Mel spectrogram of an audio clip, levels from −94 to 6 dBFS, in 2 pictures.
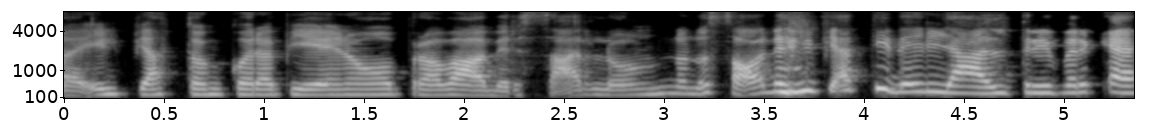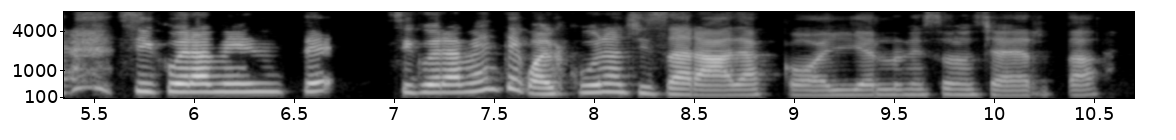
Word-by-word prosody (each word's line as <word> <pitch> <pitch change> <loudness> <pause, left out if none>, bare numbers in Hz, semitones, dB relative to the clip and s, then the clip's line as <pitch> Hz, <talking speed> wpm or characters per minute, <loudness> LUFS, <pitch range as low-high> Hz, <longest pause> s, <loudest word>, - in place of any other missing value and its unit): il 195 +2 -5
piatto 190 -1 -4
ancora 185 -1 -2
pieno, 180 0 -2
prova 175 -1 +1
a 165 - +2
versarlo, 170 +2 -6
non 215 +1 -8
lo 205 - -5
so, 255 - +1
nei 275 +4 +5
piatti 385 +5 0
degli 275 0 0
altri 235 +1 +2
perché, 245 0 +4 0.2
sicuramente 280 +1 +3 0.3
sicuramente 260 +8 +1
qualcuno 250 +4 +1
ci 240 -3 -8
sarà 185 -5 +3
ad 165 +1 0
accoglierlo, 175 0 -7
ne 180 0 -12
sono 185 -1 -9
certa. 165 0 -8
200 Hz, 140 wpm, -22 LUFS, 180-265 Hz, 0.3 s, nei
